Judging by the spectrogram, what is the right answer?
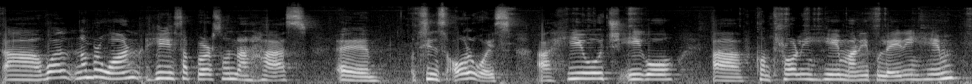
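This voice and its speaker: A woman giving conversational commentary as a show co-host, sometimes halting and drawing out words. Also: on the high side, a little hiss or hum.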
